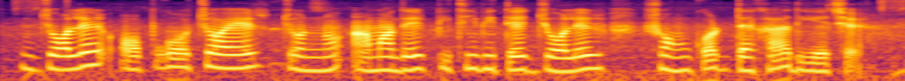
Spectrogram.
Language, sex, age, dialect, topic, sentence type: Bengali, female, 36-40, Standard Colloquial, agriculture, statement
